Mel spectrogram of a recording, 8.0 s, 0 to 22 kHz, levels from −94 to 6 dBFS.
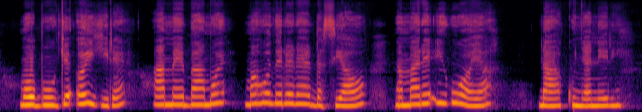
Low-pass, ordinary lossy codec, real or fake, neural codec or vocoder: none; none; fake; vocoder, 44.1 kHz, 128 mel bands, Pupu-Vocoder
